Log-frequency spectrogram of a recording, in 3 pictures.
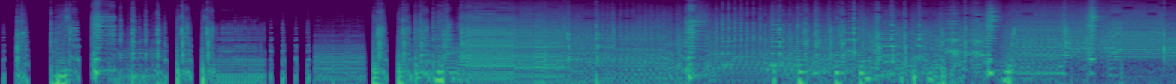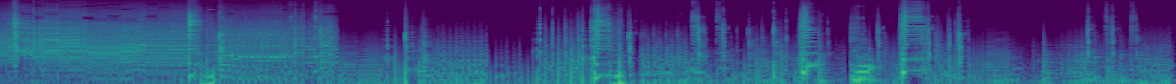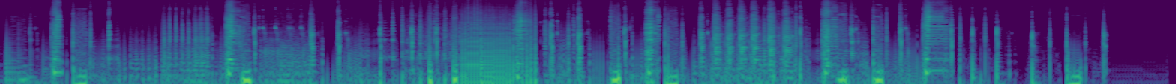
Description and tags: One in a small series of weird glitch beats. Created with sounds I made sequenced and manipulated with Gleetchlab. Each one gets more and more glitchy.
